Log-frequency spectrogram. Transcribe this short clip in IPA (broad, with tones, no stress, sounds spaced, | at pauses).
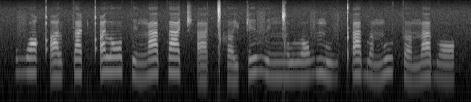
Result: v ɔ˦ qʼ a˨ l t a˦ ʈ qʼ ɪ˥ l ɔ˥ t̪ ɪ˩ ŋ a˦ t̪ a˦ t͡ʃʼ a˩ ǀʰ ɐ˩ j ʈ ɪ˥ v ɪ˨ ŋ͡ǀ u˨ l ɔ˥ v n̪ u˨ v kʼ a˥ d̪ ɐ˨ n̪ u˥ t ɐ˩ n̪ a˦ d̪ ɔ˨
